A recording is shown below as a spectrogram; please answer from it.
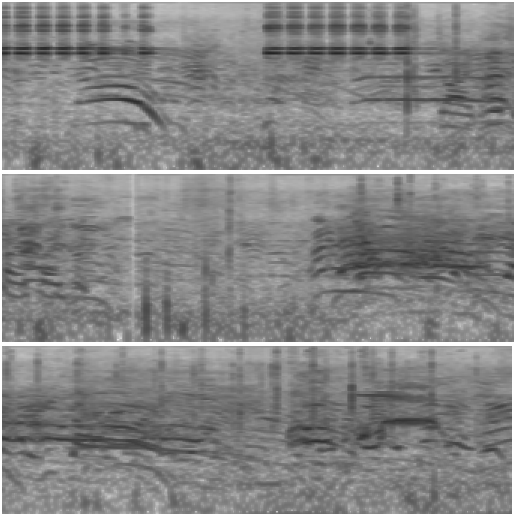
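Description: Two blasts of a referee's pea whistle with a fast trill, each about a second long, signalling the play dead. They are followed by loud overlapping shouts from players and the sideline crowd.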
